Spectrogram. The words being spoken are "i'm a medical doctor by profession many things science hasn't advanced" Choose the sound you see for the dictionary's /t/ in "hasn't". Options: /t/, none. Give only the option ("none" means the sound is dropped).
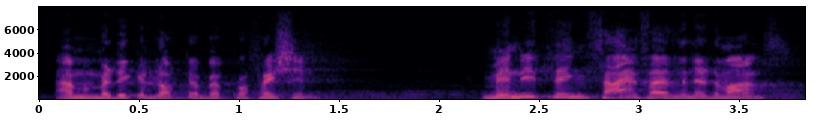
none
